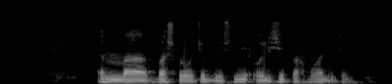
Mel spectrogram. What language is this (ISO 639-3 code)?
uig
